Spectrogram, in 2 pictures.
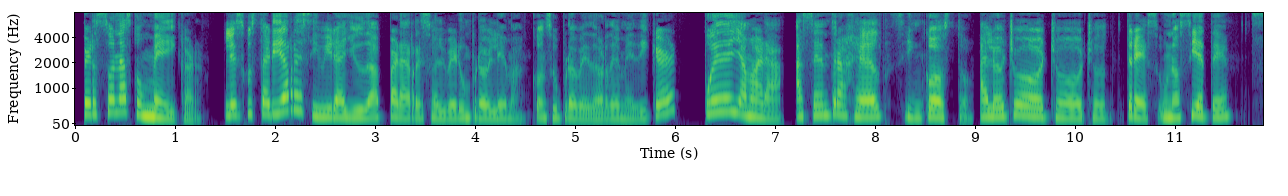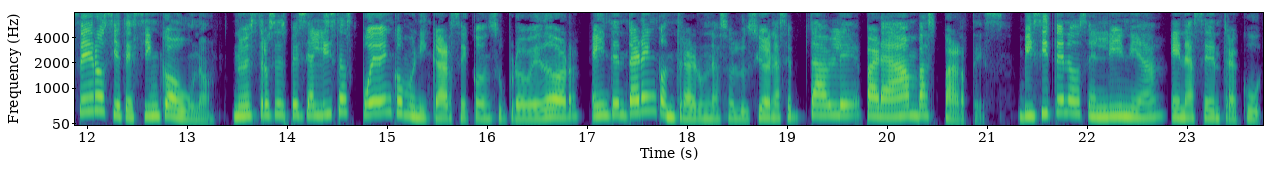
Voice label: psa spanish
